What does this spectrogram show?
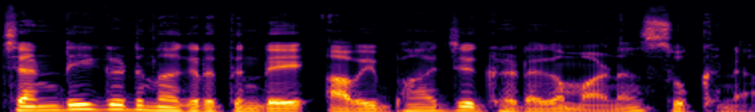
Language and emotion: Malayalam, neutral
